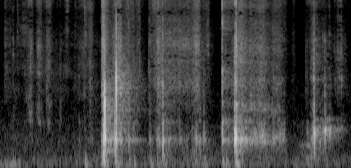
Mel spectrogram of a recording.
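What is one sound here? A plastic lid pops off a jar of foam beads.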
